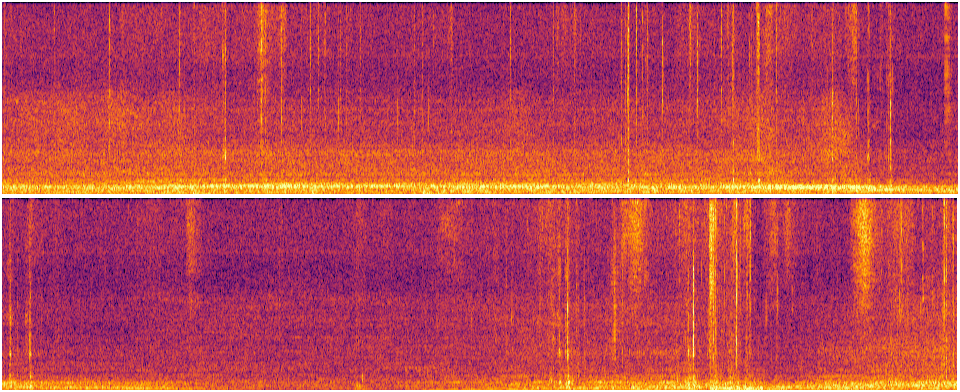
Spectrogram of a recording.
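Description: Car driving in city traffic: steady road and engine noise that falls away about twelve seconds in as the car eases off at a roundabout, then builds again with a low engine hum as it pulls away.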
